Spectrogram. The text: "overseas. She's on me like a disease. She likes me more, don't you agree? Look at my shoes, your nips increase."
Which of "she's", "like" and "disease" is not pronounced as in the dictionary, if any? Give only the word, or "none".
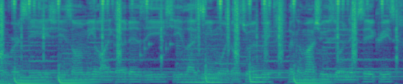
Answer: none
